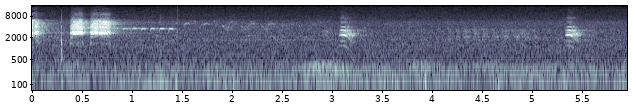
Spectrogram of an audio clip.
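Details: A wild black francolin on the ground picking up food in the evening opens with two loud, harsh, grating notes, followed by a few faint scratchy calls over a steady low rumble of background noise.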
